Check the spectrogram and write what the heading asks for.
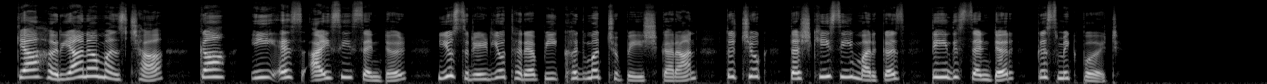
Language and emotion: Kashmiri, neutral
